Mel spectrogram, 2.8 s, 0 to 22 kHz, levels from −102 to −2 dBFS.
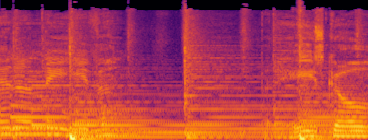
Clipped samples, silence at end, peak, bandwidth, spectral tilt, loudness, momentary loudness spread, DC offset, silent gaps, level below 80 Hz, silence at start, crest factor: under 0.1%; 0 s; 0 dBFS; over 20 kHz; -5.5 dB/octave; -18 LUFS; 11 LU; under 0.1%; none; -24 dBFS; 0 s; 18 dB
